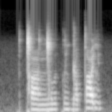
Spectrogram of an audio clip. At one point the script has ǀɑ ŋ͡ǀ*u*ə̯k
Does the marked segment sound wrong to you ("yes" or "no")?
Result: no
